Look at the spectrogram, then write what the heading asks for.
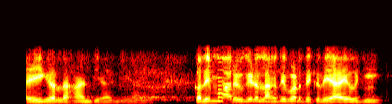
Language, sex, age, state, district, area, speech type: Punjabi, male, 30-45, Punjab, Barnala, rural, conversation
